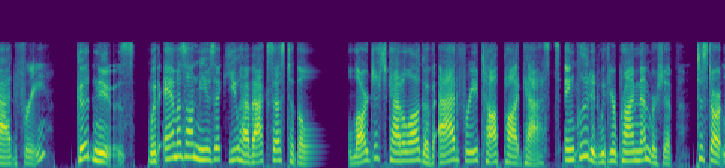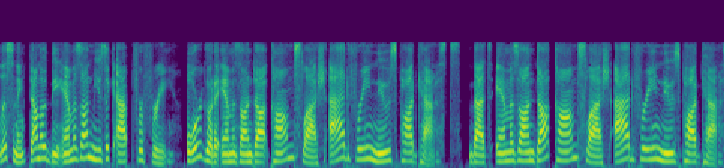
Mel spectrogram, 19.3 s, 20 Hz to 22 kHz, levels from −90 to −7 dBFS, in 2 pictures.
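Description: Call audio freeze, 4.06 to 4.67 s: right after "have access to the", the speech stops and the last sound trails on as a fading buzz or hiss, then about 0.31 s of silence before "largest catalog of" resumes. The likely cause is delayed packets draining the jitter buffer, so the receiver stretched the final sound to cover the wait. Nothing is lost. Instead about 0.59 s of gap is inserted and the speech runs that much later afterwards.

Jitter buffer speed-up, 9.84 to 14.18 s: the speech leading into "free news podcasts" sounds hurried, running at about 113% of normal speed while the pitch stays put. The buffer had built up more audio than it wanted, so the receiver trimmed out many tiny pitch-period-length slices in quick succession, roughly half a second in total, to pull the delay back down. Through all of this the band stops at 8 kHz, which fits a G.722 call path at 64 kbps.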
